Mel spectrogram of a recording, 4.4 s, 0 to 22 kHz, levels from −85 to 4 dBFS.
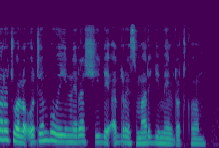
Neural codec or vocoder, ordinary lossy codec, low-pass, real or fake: none; none; 10.8 kHz; real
